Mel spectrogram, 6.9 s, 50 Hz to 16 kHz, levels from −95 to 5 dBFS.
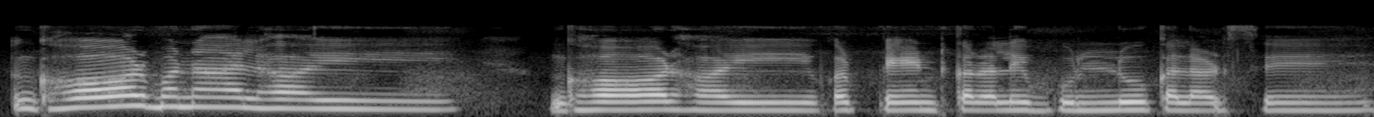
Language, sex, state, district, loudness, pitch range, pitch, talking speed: Bajjika, female, Bihar, Vaishali, -22 LUFS, 205-240 Hz, 210 Hz, 105 wpm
